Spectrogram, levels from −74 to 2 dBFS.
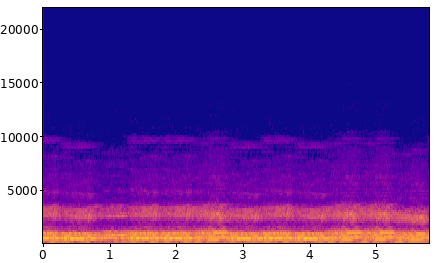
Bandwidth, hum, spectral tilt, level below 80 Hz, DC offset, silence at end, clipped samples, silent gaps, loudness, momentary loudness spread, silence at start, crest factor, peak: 10.5 kHz; none; -5 dB/octave; -64 dBFS; under 0.1%; 0 s; under 0.1%; none; -13 LUFS; 3 LU; 0 s; 12 dB; 0 dBFS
